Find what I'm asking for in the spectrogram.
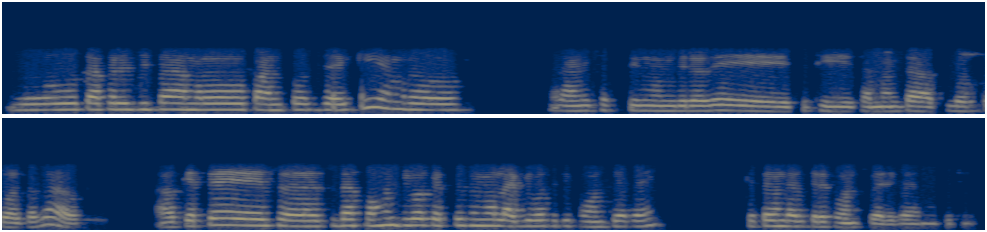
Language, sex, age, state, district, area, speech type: Odia, female, 45-60, Odisha, Sundergarh, rural, conversation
